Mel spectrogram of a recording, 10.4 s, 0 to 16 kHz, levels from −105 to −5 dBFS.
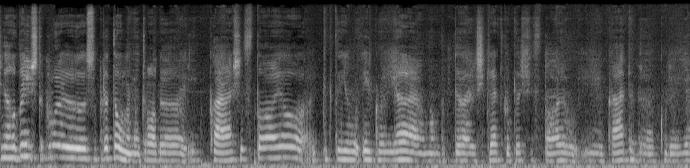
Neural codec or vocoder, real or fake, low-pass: codec, 44.1 kHz, 3.4 kbps, Pupu-Codec; fake; 14.4 kHz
